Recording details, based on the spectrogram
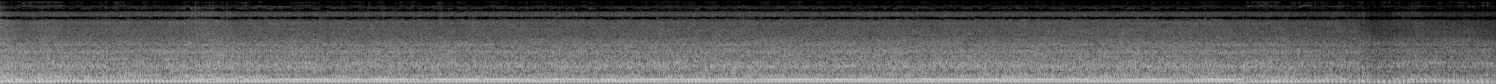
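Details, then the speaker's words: Troy-Bilt Storm 2665 two-stage 26-inch snow thrower (model 31AM6CP3723), unused two seasons, after carburetor rebuild with idle screwed back down: steady, even small-engine idle, constant pitch, no surging or misses, then shut off; idling perfect. "I had the idle screwed back down a little bit I'd rather have no idle than not you know than have a high idle and it's idling perfect now"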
